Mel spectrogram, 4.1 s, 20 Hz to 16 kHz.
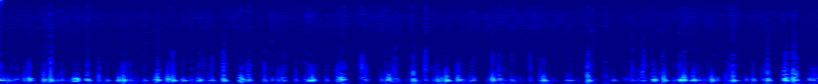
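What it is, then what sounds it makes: Cork trivet. Fingertips and nails tap and scratch a round, flat, solid cork trivet about 20 cm across, held in both hands. A quick, uneven run of soft, dull taps sounds with low, muffled thumps around 145 Hz. Each tap dies almost instantly, with a faint scratchy texture between them.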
